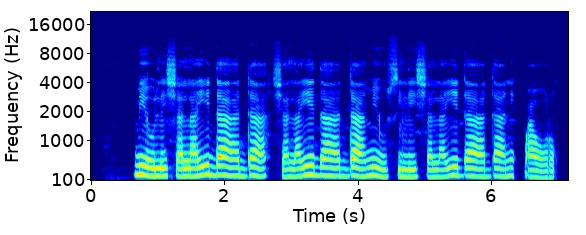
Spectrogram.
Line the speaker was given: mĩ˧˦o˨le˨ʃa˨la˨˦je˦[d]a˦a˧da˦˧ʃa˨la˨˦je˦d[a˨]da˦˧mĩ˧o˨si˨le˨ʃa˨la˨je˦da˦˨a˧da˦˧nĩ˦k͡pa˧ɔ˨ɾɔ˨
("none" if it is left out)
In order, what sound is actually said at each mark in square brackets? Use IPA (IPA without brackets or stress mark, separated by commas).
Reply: d, a˦˧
